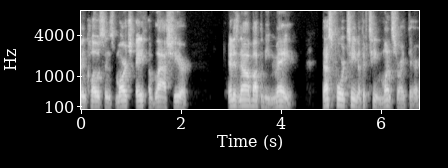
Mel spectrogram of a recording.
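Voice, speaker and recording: A man with an American accent and a plain, everyday voice, medium in pitch, with ordinary pitch variation at a moderate pace. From San Francisco Bay Area, California. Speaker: radio and club DJ. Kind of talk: interview answer.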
